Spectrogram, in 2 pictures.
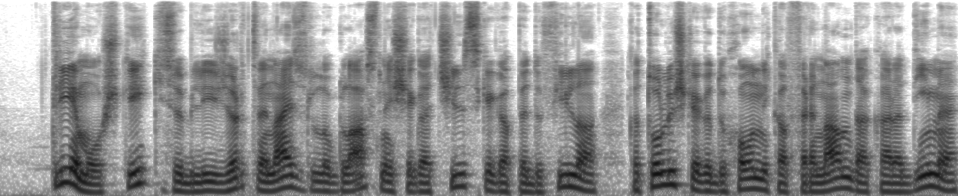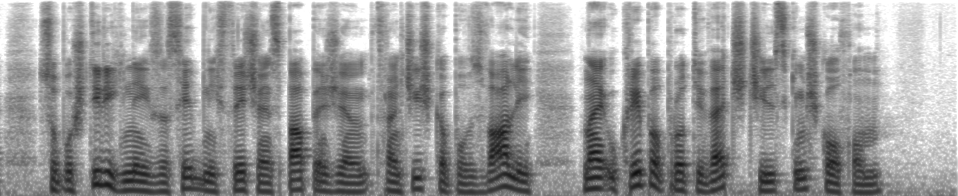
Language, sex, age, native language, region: Slovenian, male, 18-29, Slovenian, Pomurje region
